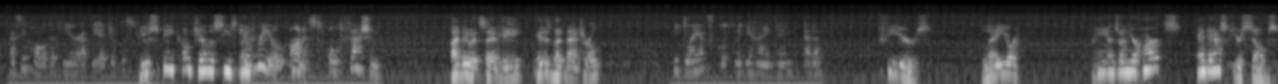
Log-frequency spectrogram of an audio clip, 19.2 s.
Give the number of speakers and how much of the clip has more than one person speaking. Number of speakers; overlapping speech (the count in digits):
4, about 4%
